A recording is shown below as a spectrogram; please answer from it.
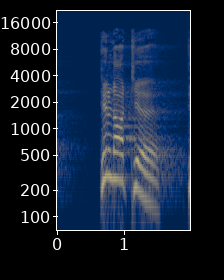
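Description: Speech only: a man talks, with a brief silence before a short spoken phrase.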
